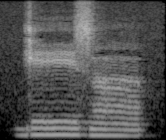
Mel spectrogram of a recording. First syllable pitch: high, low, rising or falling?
low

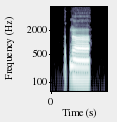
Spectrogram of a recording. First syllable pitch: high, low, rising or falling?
high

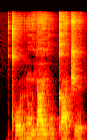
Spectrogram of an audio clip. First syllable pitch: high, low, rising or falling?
rising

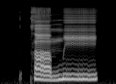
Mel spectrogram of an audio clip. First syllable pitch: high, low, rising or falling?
falling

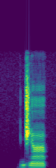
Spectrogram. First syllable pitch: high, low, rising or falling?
high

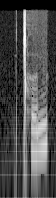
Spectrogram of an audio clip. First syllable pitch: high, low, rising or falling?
rising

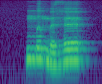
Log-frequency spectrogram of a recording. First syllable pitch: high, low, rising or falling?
high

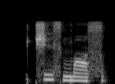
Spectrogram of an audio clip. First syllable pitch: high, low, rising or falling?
high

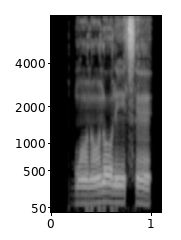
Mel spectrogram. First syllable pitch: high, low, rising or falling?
low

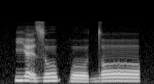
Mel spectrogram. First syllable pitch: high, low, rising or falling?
falling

